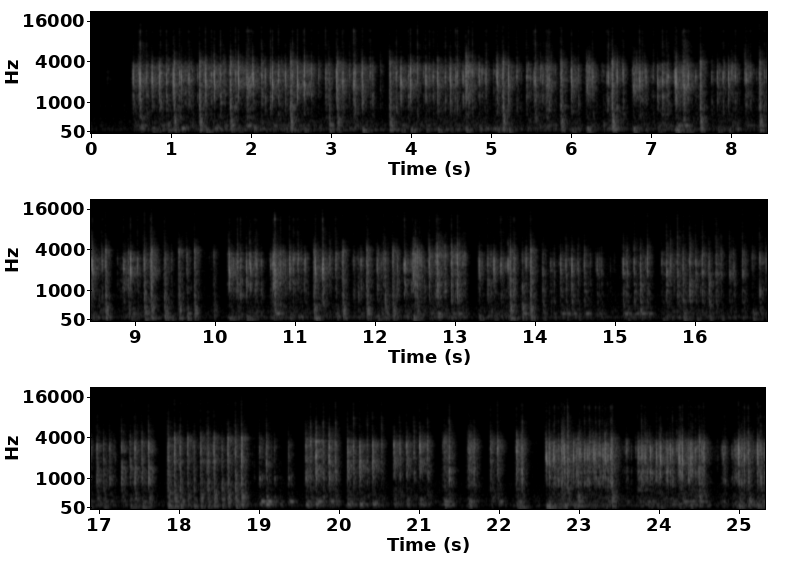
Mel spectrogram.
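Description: Rapid, continuous typing on a Tecware Phantom budget gaming keyboard, close and crisp keystroke clatter with brief pauses, running alone for about twenty-five seconds.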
